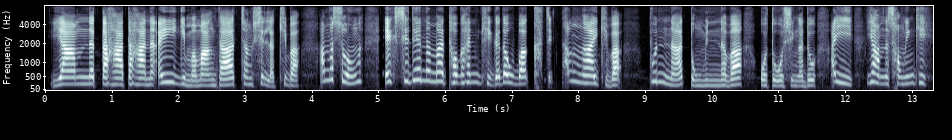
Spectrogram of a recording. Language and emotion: Manipuri, angry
